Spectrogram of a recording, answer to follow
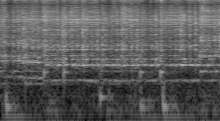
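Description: Angklung ensemble playing a song: shaken bamboo angklung holding melody notes over a steady low struck beat, about two beats a second.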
